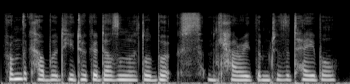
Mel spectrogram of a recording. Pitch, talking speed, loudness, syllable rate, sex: 210 Hz, 255 wpm, -17 LUFS, 6.0 syllables/s, female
